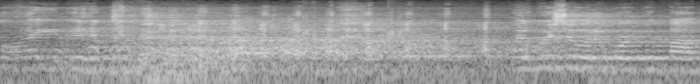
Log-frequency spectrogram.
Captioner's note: laughter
